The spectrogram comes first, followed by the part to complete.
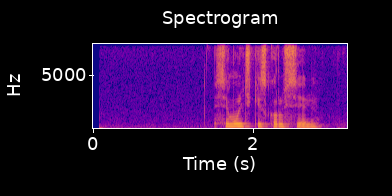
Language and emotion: Russian, neutral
